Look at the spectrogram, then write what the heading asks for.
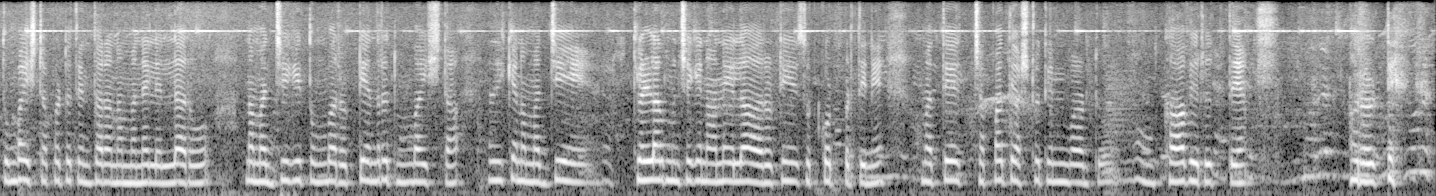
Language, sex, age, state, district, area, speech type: Kannada, female, 30-45, Karnataka, Vijayanagara, rural, spontaneous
